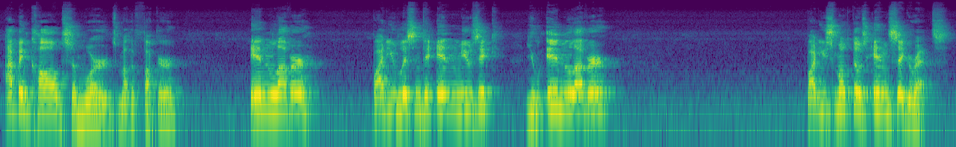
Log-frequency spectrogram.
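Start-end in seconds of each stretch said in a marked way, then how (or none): 3.3-12.7 high, loud sneering mimicry of the haters; mocking haters. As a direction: throw their taunts back, louder and higher. Mocking what haters say to him.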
